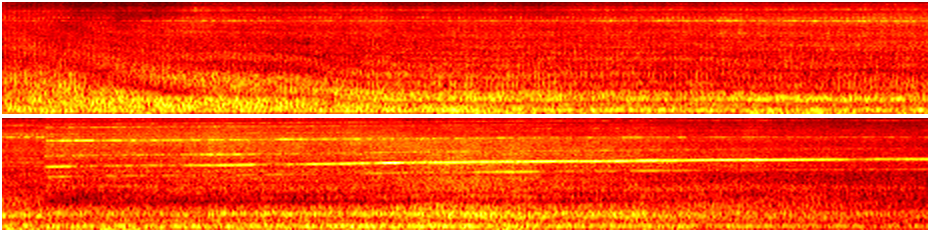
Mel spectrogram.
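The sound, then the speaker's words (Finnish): Loud aircraft engine roar from a skydiving plane leased from Latvia, at the Vesivehmaa grass airfield near Lahti. The broad, steady drone runs throughout, with high whining tones that grow stronger partway through and hold to the end. “Kone on vuokrattu Latviasta Hämeen laskuvarjourheilijoiden käyttöön tämän kesän ajaksi ja tämän koneen sijoituspaikka pysyvää paikkaa täällä Vesivehmaan lentokentällä.”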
